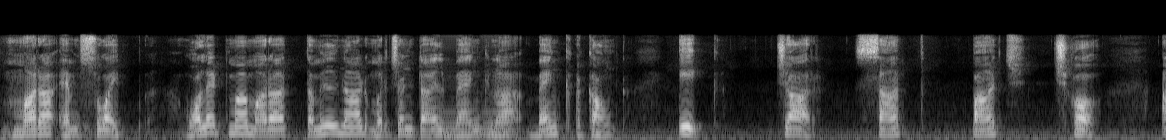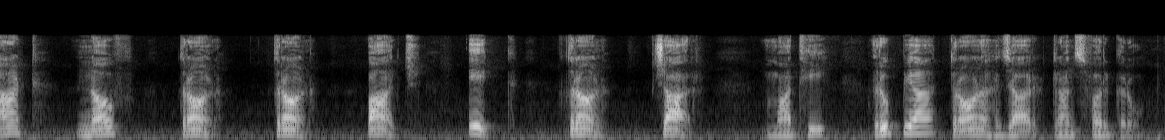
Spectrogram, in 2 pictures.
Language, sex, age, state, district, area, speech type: Gujarati, male, 30-45, Gujarat, Surat, urban, read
